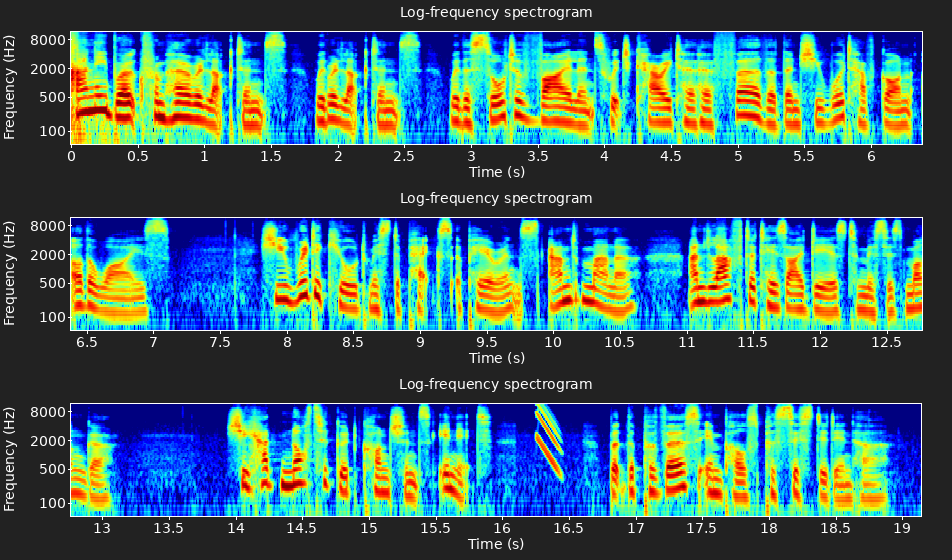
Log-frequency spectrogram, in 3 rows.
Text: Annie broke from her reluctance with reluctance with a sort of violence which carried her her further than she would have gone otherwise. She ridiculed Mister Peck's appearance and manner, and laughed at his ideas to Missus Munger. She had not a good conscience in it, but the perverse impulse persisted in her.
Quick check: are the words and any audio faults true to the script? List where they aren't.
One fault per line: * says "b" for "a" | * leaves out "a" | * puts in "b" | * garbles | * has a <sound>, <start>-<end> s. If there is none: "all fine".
* has a chirp, 16.2-16.5 s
